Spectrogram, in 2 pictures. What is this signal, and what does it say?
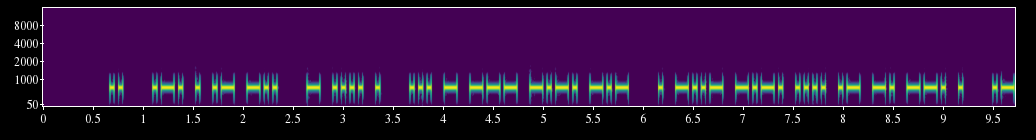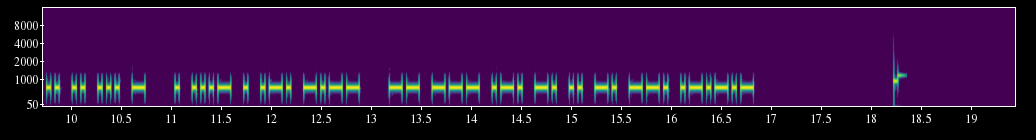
Morse code, heard as a keyed tone, about 28 wpm, 700 Hz. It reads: I READ THE STOCK EXCHANGE LIST EVERY MORNING.
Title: Sentences from Top 1000 Words - Review Part 6 - 28wpm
